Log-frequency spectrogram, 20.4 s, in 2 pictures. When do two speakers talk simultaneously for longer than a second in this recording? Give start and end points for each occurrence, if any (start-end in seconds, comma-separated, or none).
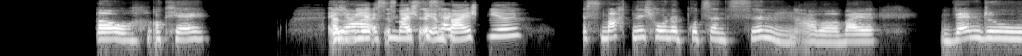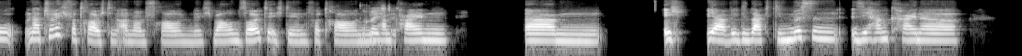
3.3-4.6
